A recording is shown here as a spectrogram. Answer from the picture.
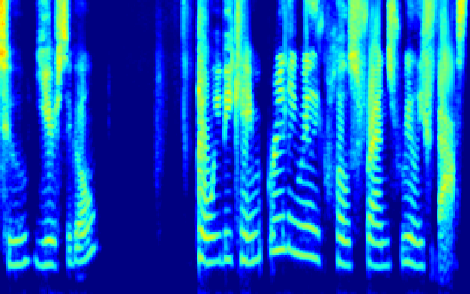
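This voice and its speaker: A woman with a Chilean accent speaks at a fairly high pitch on a very clean recording with a silent background, the sound dry and close with no echo. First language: Spanish. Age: 20s. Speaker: listener sending in a question. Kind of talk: recorded voice message.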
